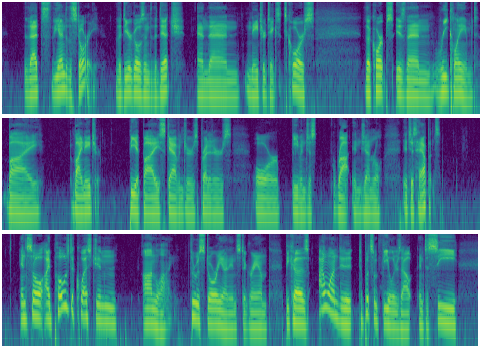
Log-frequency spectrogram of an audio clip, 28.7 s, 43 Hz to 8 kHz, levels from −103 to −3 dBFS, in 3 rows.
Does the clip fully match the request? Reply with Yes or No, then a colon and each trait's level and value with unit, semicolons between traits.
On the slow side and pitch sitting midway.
No: slow, 130 wpm; low, 110 Hz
